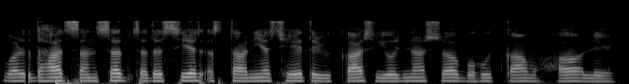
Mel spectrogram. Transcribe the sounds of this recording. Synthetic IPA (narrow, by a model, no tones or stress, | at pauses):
ʋəɾd̪ʱat̪sənsəd̪səd̪əsjəst̪ʰanijət͡ʃʰet̪ɾʋikasjod͡ʒnasə̃bəɦut̪kamhəle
